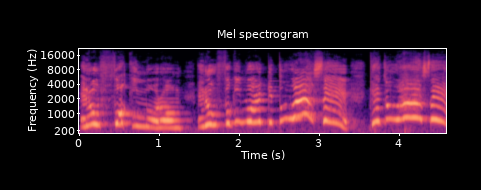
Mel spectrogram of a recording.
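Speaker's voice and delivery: very loud, very high, shrill, rising angry yelling. Acting out past road rage at other drivers: imitating own past road rage yelling. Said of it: "I would slow down my car, and I would be like".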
